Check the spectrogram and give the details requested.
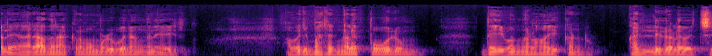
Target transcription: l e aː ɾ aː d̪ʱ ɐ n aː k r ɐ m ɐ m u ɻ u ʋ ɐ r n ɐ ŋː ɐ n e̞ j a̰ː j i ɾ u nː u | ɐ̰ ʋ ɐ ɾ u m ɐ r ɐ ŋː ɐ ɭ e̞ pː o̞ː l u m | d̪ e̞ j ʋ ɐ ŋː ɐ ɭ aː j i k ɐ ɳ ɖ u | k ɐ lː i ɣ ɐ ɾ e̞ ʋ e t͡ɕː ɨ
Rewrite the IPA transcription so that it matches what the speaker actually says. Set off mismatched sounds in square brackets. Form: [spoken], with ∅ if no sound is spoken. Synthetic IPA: l e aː ɾ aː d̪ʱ ɐ n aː k r ɐ m ɐ m u ɻ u ʋ ɐ [∅] n ɐ ŋː ɐ n e̞ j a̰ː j i ɾ u nː u | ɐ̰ ʋ ɐ ɾ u m ɐ [ɾ] ɐ ŋː ɐ ɭ e̞ pː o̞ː l u m | d̪ e̞ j ʋ ɐ ŋː ɐ ɭ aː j i k ɐ ɳ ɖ u | k ɐ lː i ɣ ɐ [ɭ] e̞ ʋ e t͡ɕː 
